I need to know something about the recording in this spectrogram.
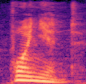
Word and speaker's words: poignant: understanding is poignant and many people pronounce the G but the g is silent poignant means piercing or incisive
